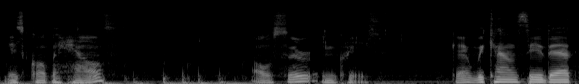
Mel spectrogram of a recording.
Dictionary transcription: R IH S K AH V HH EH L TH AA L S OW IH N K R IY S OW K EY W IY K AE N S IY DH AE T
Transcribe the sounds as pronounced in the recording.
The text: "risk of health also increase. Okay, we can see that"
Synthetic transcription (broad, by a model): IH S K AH B HH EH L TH AA L S OW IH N K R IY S OW K EY W IY K AE N S IY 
